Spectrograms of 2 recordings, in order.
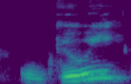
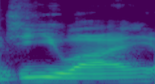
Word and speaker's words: GUI: We have a GUI or a GUI. I pronounce it GUI. A lot of really older guys, if you have any professor or mentor that's been, programming bioinformatics since the 90s, they'll call it a GUI.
